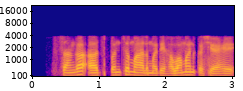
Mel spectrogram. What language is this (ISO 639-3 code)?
mar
